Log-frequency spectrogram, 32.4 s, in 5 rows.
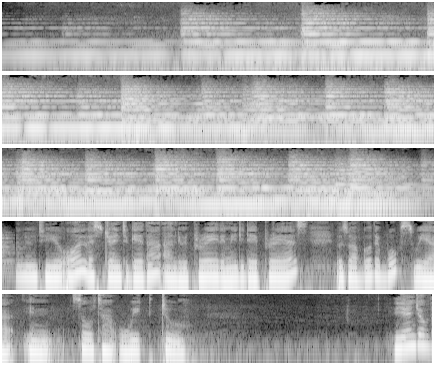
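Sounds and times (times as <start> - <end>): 
church bells ringing for the Angelus: 0.0 - 19.7
speech: 20.9 - 28.8, 31.8 - 32.3.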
